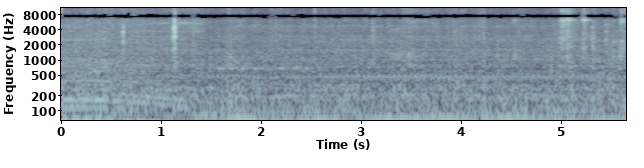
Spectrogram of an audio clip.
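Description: Car driving along a desert piste in Tunisia at night, a steady low engine rumble and road noise running continuously and fairly close, with faint clicks and rattles over it.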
